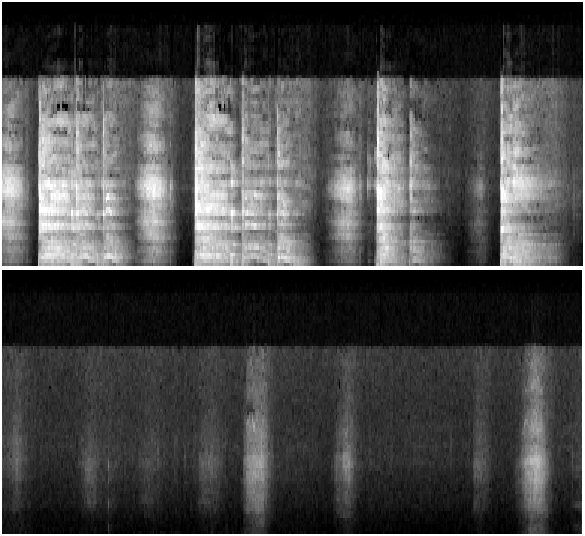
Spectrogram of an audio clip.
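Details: Cough: a run of harsh, explosive coughs and throat clearing over several seconds, followed by quiet with a few faint breaths.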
